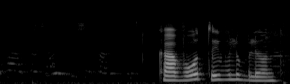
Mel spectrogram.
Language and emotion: Russian, neutral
